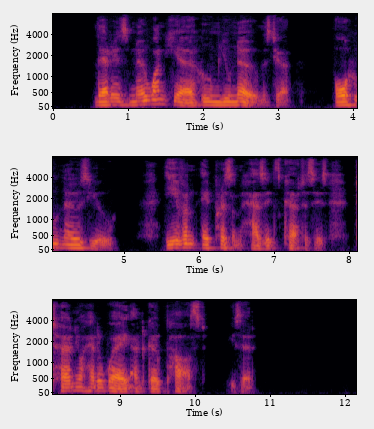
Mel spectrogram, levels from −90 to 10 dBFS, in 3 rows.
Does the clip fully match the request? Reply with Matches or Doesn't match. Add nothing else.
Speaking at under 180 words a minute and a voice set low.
Matches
